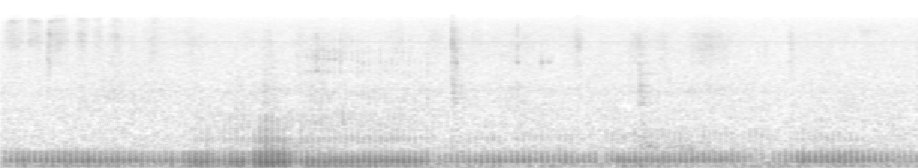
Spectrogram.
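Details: Maca, an old rescued tabby cat with a soft winter coat, purrs as she is cuddled; a deep, pulsing rumble broken into stretches of a second or two, swelling louder briefly near the middle, with soft handling rustles.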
